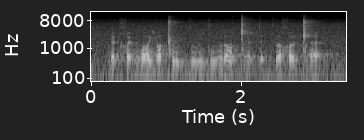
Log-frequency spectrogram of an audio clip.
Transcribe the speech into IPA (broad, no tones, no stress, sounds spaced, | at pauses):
ɾ œ ʔ χ ø ʔ v ɔ j ɔ ǁ uː ʔ d̪ uː ŋ ɡ uː ɾ ɔ ɡ͡ǀ œː ʔ t ə ʔ t̪ʰ ʊ χ ʊː ɡ͡ǁ ɐ ʔ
